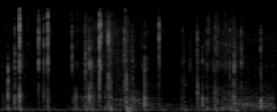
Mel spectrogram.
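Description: A green plastic sheet of air-pillow packing material with hollow air-filled bubbles is held in both hands and squeezed and crinkled with the fingertips. Many sharp, bright crackles and snaps pop out irregularly over soft, quiet rustling, each dying away almost instantly.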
